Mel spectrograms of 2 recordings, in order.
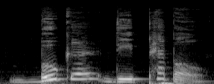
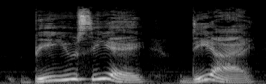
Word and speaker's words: Buca di Beppo: actually get to see how it's spelled and pronounced. Let's see if I can do it. Ready? It's called Buca di Beppo. Bucadipeppo.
